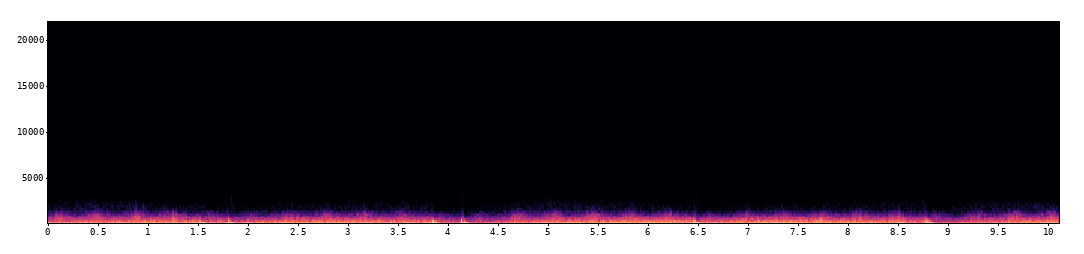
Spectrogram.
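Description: Steady muffled low whooshing pulses under a deep rumble, with a few louder thumps; heartbeat sounds heard from inside the womb.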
